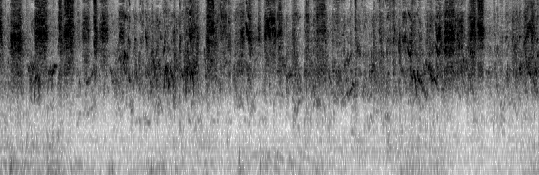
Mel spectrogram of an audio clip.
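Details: Budgerigar breeding pair chirping: dense, continuous high-pitched chatter of overlapping squawky chirps and warbles, with no pauses and steady loudness throughout.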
